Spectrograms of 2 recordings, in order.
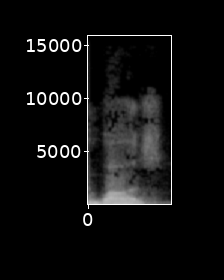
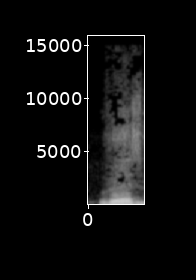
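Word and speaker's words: vase: گلدان کو انگلش میں کہتے ہیں واز. واز. اس کے علاوہ اس کا تلفظ ویز بھی استعمال کیا جاتا ہے.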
